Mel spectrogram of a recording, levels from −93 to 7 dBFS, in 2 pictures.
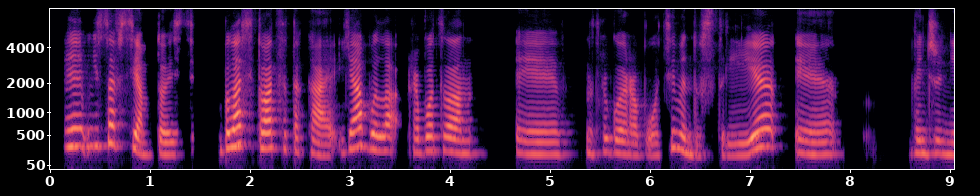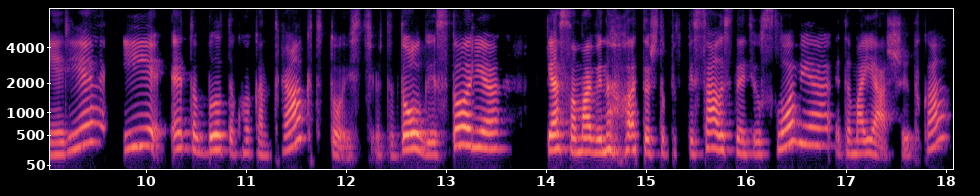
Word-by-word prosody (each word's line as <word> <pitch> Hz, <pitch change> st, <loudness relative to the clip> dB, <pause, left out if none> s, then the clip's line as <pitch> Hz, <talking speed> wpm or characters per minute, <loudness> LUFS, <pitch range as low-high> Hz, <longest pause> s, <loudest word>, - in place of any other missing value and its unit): Э, 310 Hz, +1 st, +1 dB
не 315 Hz, +1 st, -7 dB
совсем, 310 Hz, -, +1 dB
то 190 Hz, -1 st, -1 dB
есть 185 Hz, 0 st, -8 dB, 0.2 s
была 280 Hz, +7 st, +6 dB
ситуация 275 Hz, -5 st, +2 dB
такая: 200 Hz, -8 st, -2 dB
я 275 Hz, +10 st, +3 dB
была 240 Hz, -5 st, 0 dB
работала 225 Hz, 0 st, 0 dB
на, 200 Hz, 0 st, -11 dB, 0.4 s
э, 185 Hz, -1 st, -4 dB, 0.3 s
на 200 Hz, -, -10 dB
другой 200 Hz, 0 st, -4 dB
работе, 175 Hz, +8 st, -7 dB
в 250 Hz, -, -1 dB
индустрии, 185 Hz, -, -1 dB, 0.2 s
э, 185 Hz, -2 st, -5 dB, 0.7 s
в 205 Hz, 0 st, -10 dB
инженерии. 200 Hz, -, -3 dB, 0.3 s
И 290 Hz, +1 st, -2 dB
это 265 Hz, -1 st, -1 dB
был 245 Hz, +3 st, +3 dB
такой 200 Hz, +1 st, -10 dB
контракт, 235 Hz, -, -1 dB
то -, -, -3 dB
есть 485 Hz, -, -14 dB
это 170 Hz, -, -17 dB
долгая 250 Hz, -3 st, +5 dB
история. 285 Hz, -, +4 dB, 0.5 s
Я 250 Hz, +1 st, +8 dB
сама 225 Hz, -2 st, +4 dB
виновата, 240 Hz, +1 st, +1 dB
что 210 Hz, 0 st, -10 dB
подписалась 245 Hz, +6 st, -1 dB
на 215 Hz, -, -3 dB
эти 190 Hz, 0 st, -7 dB
условия. 315 Hz, -, -1 dB
Это 200 Hz, -, -9 dB
моя 195 Hz, +1 st, 0 dB
ошибка. -, -, -5 dB
230 Hz, 140 wpm, -23 LUFS, 195-275 Hz, 0.7 s, Я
